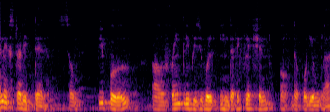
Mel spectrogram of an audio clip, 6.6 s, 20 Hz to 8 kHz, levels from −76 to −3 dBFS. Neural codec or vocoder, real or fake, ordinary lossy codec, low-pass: codec, 16 kHz, 16 kbps, FreqCodec, larger model; fake; none; none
